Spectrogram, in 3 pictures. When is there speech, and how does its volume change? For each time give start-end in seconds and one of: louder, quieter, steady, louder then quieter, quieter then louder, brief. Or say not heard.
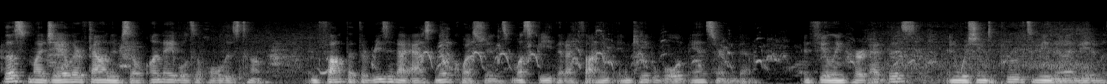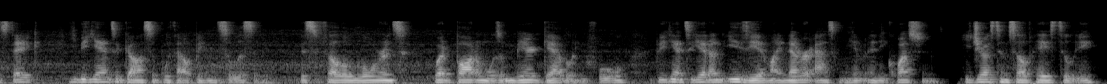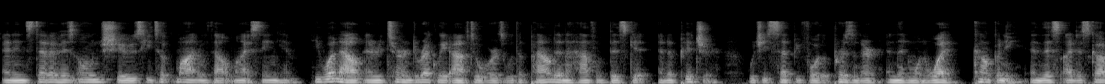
0.0-33.1 steady.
